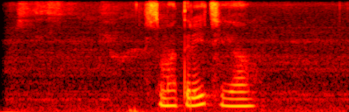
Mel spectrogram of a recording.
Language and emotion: Russian, neutral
